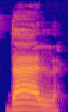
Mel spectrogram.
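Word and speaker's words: د: Our first letter is dal. It's just like the English D.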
